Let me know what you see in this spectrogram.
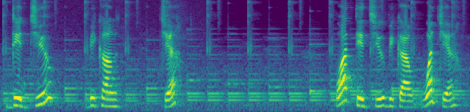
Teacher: For number 5, there's a reduction of U sound after words that end with d or t sound.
